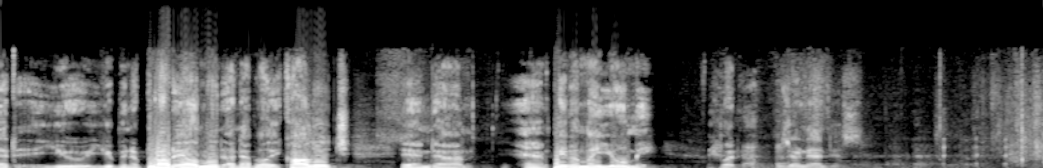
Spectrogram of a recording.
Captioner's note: laughter; clapping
